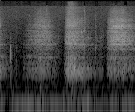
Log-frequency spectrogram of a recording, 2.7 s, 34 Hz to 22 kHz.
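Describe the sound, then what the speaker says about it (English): Heavy, labored breaths come from a person crawling on their knees inside a low 4.5-foot mine adit, close and audible, with several loud gasping exhales in an uneven rhythm. "why are you breathing so heavy? Well, I'm on my knees."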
